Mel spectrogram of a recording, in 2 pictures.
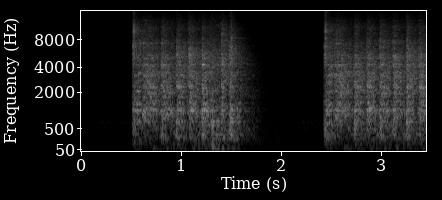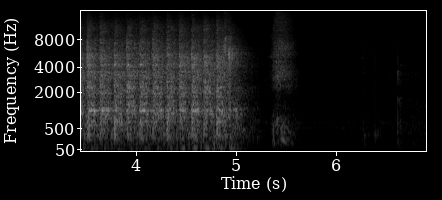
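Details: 2002 Honda CBR954 Fireblade, first start after a six-month rebuild with a new gearbox: two cranking bursts at about four beats a second never catch. Crank-no-start; fuel was later found at the injector inlet pipe.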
